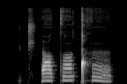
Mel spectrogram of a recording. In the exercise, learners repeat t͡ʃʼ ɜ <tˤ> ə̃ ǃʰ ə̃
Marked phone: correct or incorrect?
correct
